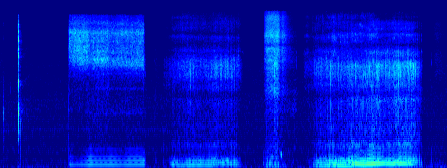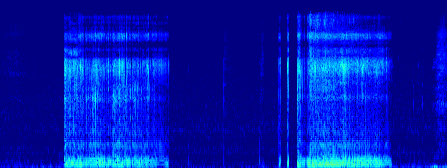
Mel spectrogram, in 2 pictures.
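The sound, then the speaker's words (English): Loud human snoring with no talking: about five long, rasping snores come at uneven intervals, some harsh and gurgling, with short quiet pauses between breaths. “What's funny is you know somebody that snores like that.”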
